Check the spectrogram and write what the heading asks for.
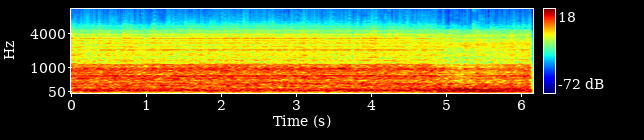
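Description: Ship's engines and machinery running with a steady low drone and a few steady tones above it.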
